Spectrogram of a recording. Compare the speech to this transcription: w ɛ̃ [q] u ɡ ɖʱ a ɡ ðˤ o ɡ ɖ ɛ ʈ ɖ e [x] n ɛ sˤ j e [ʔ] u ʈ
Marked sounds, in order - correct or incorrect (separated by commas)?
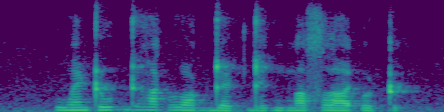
incorrect, incorrect, correct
